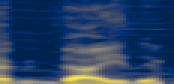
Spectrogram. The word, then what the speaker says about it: Gaiden: No, no, a sabiendas de que Ninja Gaiden, que es así que se pronuncia, el, estaba mencionando Gaiden, pero eso es algo de nosotros.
